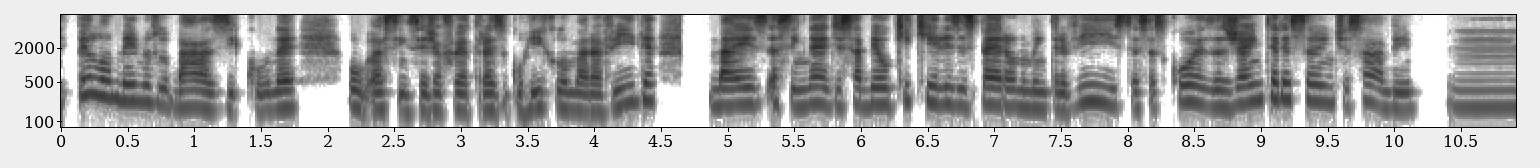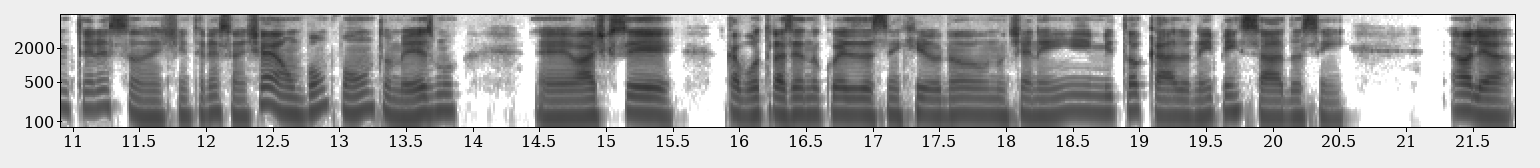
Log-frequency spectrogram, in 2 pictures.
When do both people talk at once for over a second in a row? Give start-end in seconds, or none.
none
